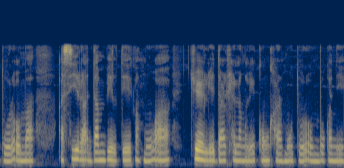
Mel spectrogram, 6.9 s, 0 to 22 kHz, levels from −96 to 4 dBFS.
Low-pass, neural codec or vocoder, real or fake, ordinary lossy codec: 7.2 kHz; none; real; none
